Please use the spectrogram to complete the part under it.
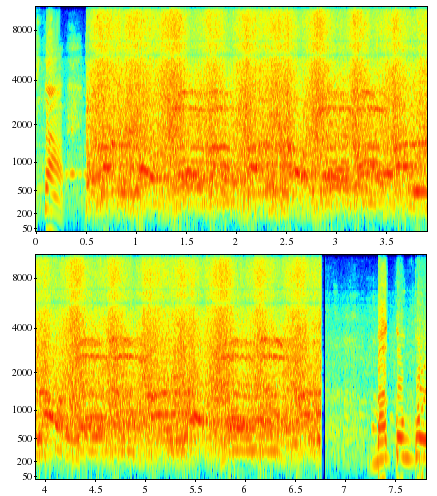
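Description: A crowd sings and chants loudly outdoors.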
